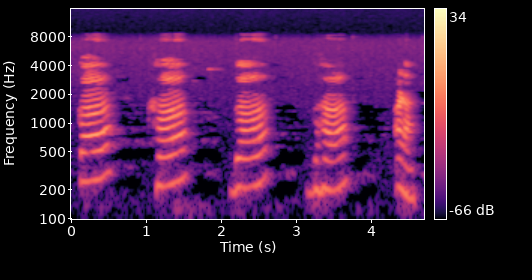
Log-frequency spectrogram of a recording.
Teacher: क अल्पप्राण है और अघोष है ठीक ख महाप्राण है और अघोष है और कंठ है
